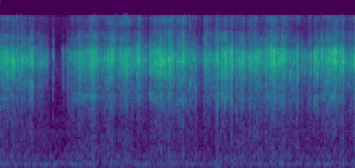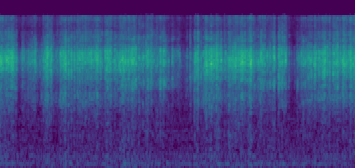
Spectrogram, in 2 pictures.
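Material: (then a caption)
Bristle. Fingertips scratch steadily across the tips of a small dark-grey rectangular brush with dense, stiff bristles, held in both hands. The result is a continuous bright, crackling hiss with a few brief dips in loudness and a faint low hum underneath.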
